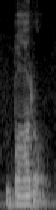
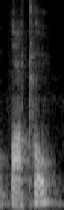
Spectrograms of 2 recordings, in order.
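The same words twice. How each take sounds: First: The T is a quick tap like a D. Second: The T is a fully released, clear T. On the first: "It kind of sounds like a D, but it's actually the flapped T" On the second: "which is very, very um, formal"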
